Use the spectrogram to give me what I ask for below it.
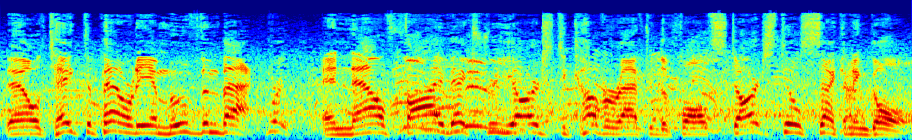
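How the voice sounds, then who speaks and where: A man's voice: high-pitched, moderate pace, heavy background noise, natural voice. A man giving play-by-play football commentary in the manner of a sports video game. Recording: loud stadium crowd and music behind.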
